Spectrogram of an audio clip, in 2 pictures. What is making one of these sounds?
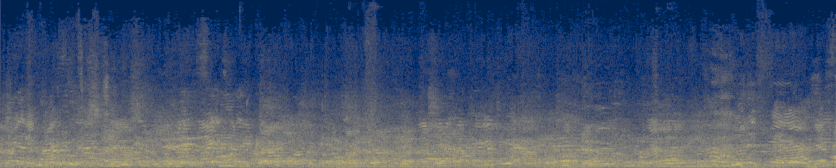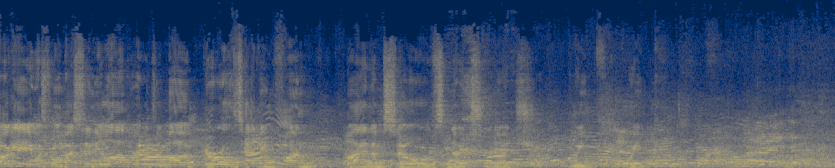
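An electric bass guitar plays a low line.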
